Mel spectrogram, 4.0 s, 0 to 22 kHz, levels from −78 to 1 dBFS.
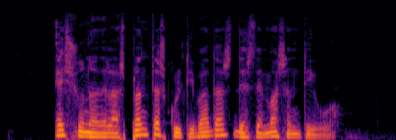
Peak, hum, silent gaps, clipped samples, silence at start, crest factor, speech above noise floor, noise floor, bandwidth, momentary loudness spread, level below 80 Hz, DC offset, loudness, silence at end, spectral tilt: -6 dBFS; none; none; under 0.1%; 0.55 s; 18 dB; 46 dB; -69 dBFS; 15 kHz; 8 LU; -44 dBFS; under 0.1%; -23 LUFS; 0.6 s; -7 dB/octave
